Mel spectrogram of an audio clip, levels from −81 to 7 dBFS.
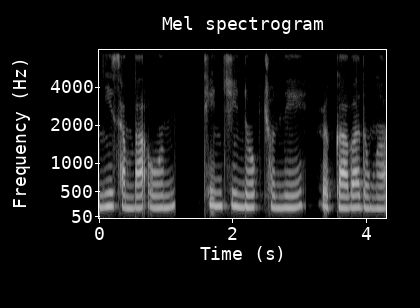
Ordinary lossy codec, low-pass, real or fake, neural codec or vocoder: none; 7.2 kHz; fake; codec, 16 kHz, 8 kbps, FunCodec, trained on Chinese and English, 25 frames a second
